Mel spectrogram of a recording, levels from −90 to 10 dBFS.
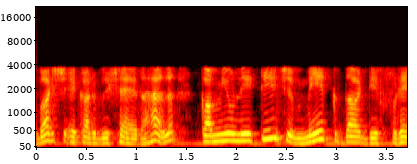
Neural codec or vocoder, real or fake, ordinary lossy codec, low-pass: codec, 16 kHz, 4.8 kbps, FACodec; fake; none; 3.6 kHz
